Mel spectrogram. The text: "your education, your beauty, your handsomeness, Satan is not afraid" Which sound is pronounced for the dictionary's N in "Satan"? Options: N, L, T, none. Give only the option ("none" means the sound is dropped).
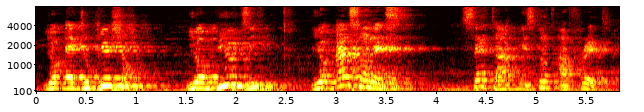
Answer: none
